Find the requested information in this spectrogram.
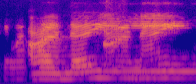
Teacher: alaihnya panjang empat harokat, jadi matlin.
